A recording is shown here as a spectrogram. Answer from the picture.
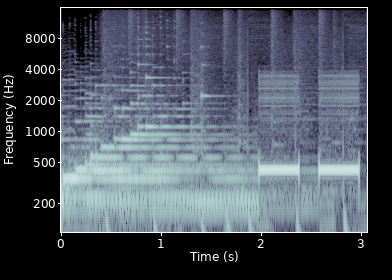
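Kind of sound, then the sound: signal or alarm, phone call ringing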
